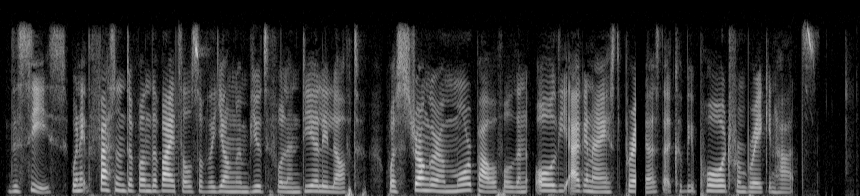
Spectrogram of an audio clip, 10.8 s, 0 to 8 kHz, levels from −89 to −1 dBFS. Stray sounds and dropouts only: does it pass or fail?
fail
